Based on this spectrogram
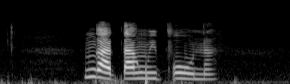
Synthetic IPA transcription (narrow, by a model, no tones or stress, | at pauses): ŋɡatʼaŋwip̪fuːna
